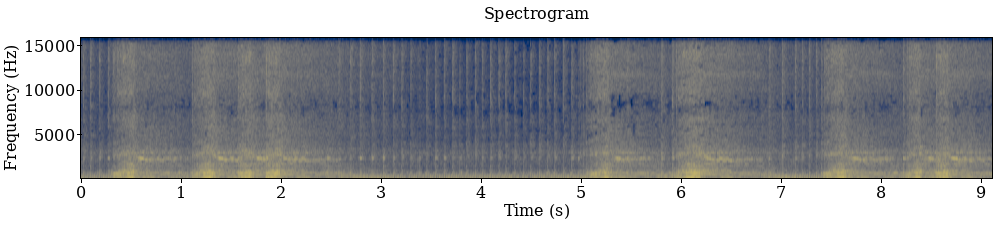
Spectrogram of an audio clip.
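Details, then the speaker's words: Freshly built 371 chainsaw being broken in, cold start on a chilly day: blips in uneven bursts and hunts at idle between throttle stabs; low-speed circuit lean when cold, cleans up after idling briefly; owner may richen low-speed. "all righty so she seems a little lean on the low speed circuit for a cold like a cold start like today"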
